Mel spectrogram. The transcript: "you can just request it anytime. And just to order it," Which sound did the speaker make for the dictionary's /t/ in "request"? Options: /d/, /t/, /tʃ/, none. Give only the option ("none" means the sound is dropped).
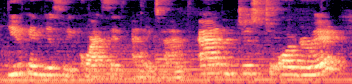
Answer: none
